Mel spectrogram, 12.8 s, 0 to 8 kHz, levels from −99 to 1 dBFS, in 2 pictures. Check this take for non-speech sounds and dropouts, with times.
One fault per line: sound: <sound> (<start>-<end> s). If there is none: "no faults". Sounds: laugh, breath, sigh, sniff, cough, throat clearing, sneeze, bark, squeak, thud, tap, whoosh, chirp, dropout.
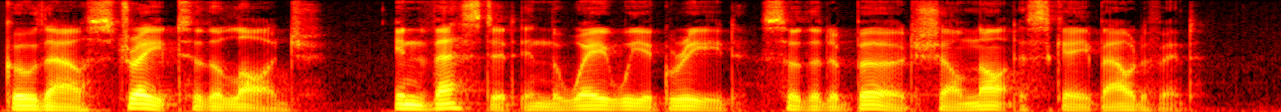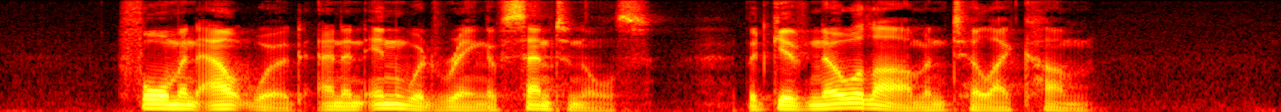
no faults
